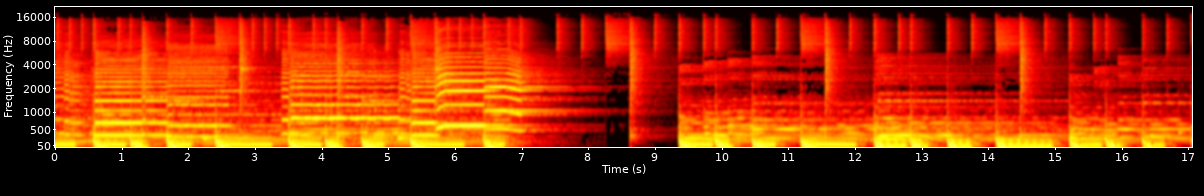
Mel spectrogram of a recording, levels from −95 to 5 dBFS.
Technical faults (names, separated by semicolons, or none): none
